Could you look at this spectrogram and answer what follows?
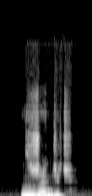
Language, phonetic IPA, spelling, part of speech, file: Polish, [ˈzʒɛ̃ɲd͡ʑit͡ɕ], zrzędzić, verb, LL-Q809 (pol)-zrzędzić.wav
